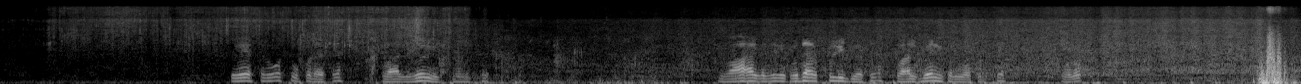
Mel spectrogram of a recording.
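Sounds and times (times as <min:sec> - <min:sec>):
man talking: 0:02.3 - 0:05.1, 0:07.2 - 0:10.9.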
